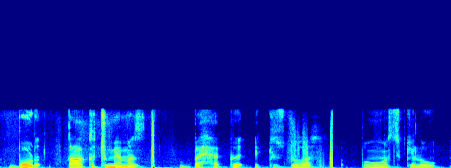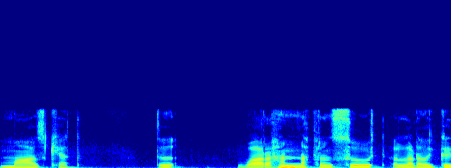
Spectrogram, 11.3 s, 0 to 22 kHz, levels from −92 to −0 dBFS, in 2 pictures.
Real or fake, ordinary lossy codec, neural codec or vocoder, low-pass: real; none; none; none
